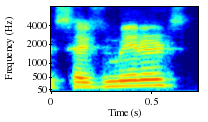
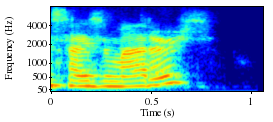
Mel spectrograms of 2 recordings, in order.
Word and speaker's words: Size Matters: Este, tienes un canal de YouTube, eh, Size Matters, que ya es un canal. Creo que eres la única persona que pronuncia bien Size Matters.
